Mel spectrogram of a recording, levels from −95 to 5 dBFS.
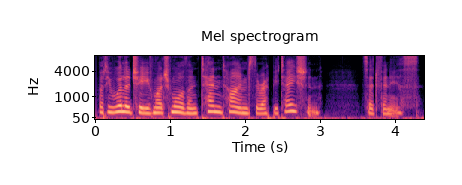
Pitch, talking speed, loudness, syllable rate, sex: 215 Hz, 180 wpm, -19 LUFS, 5.4 syllables/s, female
